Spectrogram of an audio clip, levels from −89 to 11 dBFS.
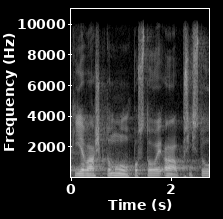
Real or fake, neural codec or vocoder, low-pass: real; none; 9.9 kHz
